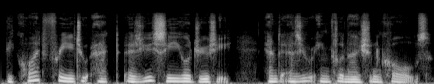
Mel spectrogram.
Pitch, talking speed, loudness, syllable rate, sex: 130 Hz, 205 wpm, -16 LUFS, 5.1 syllables/s, male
